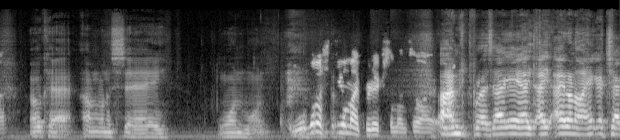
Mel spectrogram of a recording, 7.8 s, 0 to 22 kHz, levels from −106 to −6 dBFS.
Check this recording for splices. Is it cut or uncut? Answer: uncut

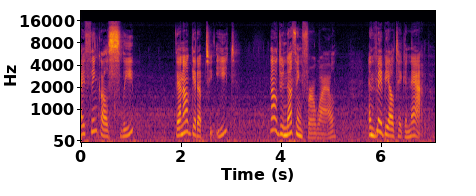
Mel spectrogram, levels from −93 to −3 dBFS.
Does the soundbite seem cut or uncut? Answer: cut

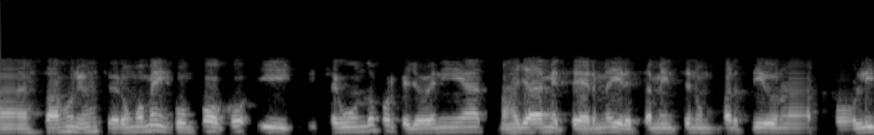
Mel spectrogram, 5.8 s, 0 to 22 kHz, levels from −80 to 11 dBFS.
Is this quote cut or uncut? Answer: cut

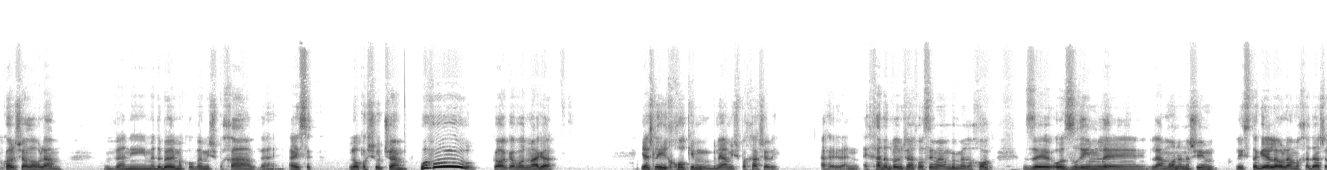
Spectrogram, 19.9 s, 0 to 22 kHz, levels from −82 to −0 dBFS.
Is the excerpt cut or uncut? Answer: cut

